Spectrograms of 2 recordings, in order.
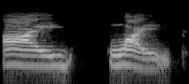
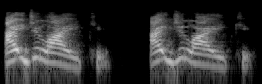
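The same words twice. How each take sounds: First: "I'd like" linked, no vowel after D or K; correct reduced pronunciation. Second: "I'd like" as "aidji laiki" with a DJ ending; wrong Brazilian pronunciation. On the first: Teacher gives the correct version, reduced and linked. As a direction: say "I'd like" smoothly, no extra syllables. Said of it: "Não". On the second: Teacher demonstrates the error to avoid, Brazilian-accented. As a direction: break "I'd like" into syllables with added vowels. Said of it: "Aí tá muito errado". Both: Shown as a demonstration.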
